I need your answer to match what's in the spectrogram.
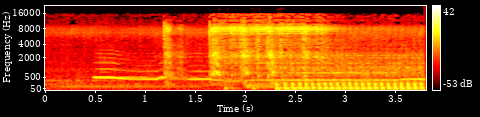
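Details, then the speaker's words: NS125 motorcycle after repair of its self-starter: the starter whirs, then the engine settles into a rough, lumpy, pulsing idle with a rattly edge, like an old bike. Abnormal noise after starting. "उसके बाद मैंने इसको repair कराया तो ये start होने के बाद ऐसी आवाज कर रही है। ये स्टार्ट होने पे एकदम गंदी सी आवाज कर रही है जैसे पुरानी पटाला बाइक की है।"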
